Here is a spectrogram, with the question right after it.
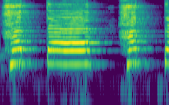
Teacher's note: یہ ہم نے حلق کے بیچ سے ادا کرنا ہے، ہڈی سے ادا کرنا ہے۔ ہاں کو تا کے ساتھ ملا کے تا کو 1 سیکنڈ لمبا کر کے کھینچیں گے۔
